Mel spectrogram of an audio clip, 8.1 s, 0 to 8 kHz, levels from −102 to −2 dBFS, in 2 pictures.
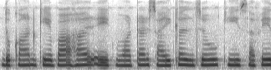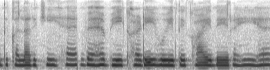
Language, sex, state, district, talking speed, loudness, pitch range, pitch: Hindi, female, Bihar, Bhagalpur, 150 wpm, -28 LUFS, 220-230 Hz, 225 Hz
